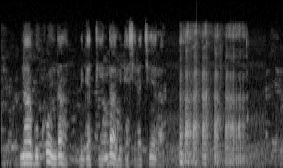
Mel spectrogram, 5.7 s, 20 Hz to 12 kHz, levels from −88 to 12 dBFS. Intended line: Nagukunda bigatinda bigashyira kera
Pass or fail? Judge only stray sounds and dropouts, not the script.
fail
